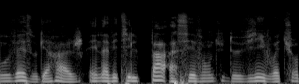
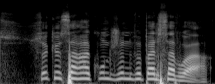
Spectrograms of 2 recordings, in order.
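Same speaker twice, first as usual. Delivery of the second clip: barked angrily; 10 semitones higher, 9 dB louder than usual. A narrator's reading. Father refusing to hear about the book, barking. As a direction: cut in, barking at the child. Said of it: "aboya monsieur Verdebois".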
